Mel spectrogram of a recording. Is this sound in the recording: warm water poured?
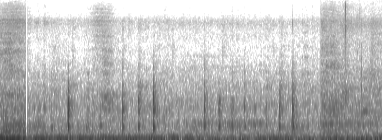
no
